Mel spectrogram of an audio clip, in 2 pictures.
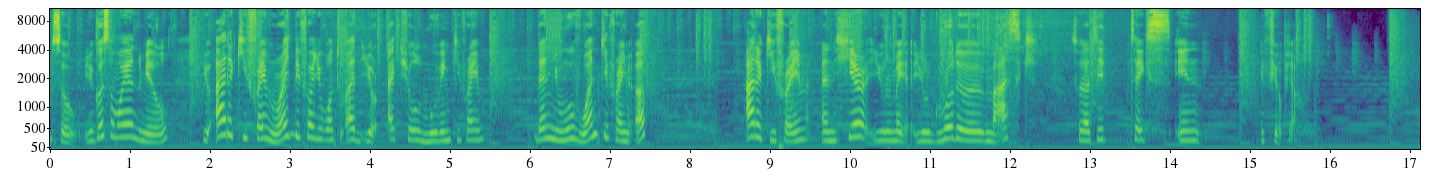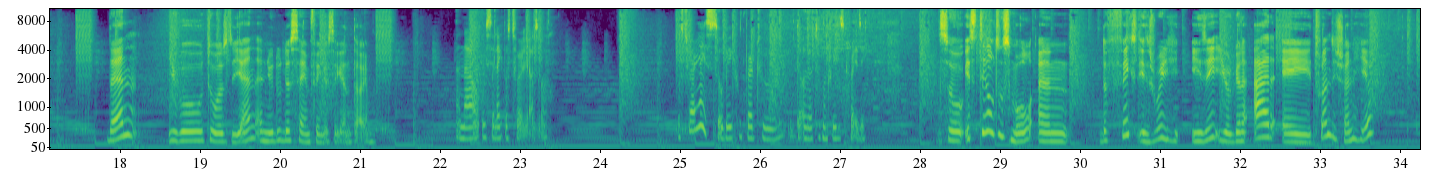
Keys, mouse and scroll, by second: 0.0 click, 0.5 click, 2.9 click, 5.9-6.7 scroll down 2, 8.6 click, 11.5 click, 13.5-16.0 drag, 16.6-17.6 drag, 19.2 click, 20.4 click, 21.5 scroll down 2, 22.1 click, 22.8 click, 23.9-25.1 drag, 25.8 click, 30.1-31.2 scroll down 2, 31.8-33.2 drag, 34.0-34.2 drag.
